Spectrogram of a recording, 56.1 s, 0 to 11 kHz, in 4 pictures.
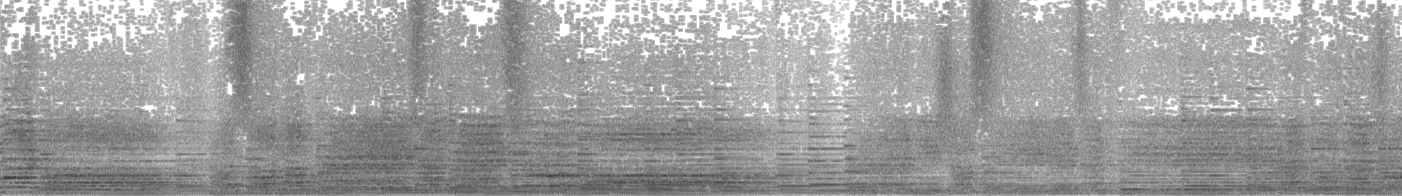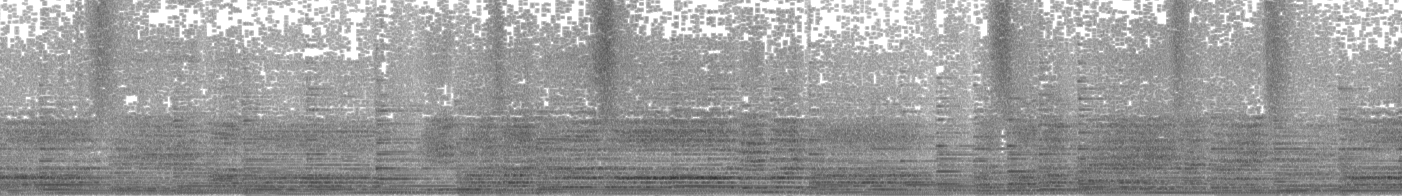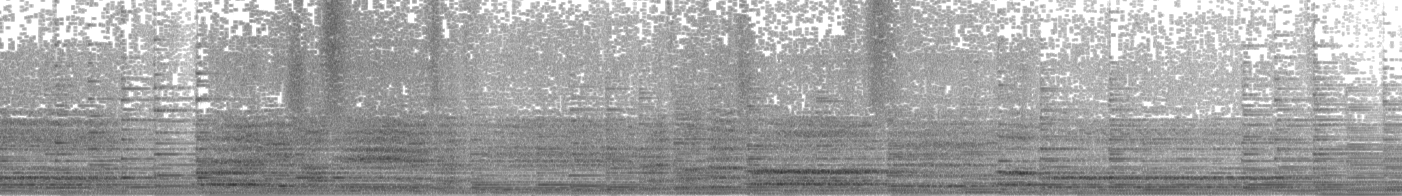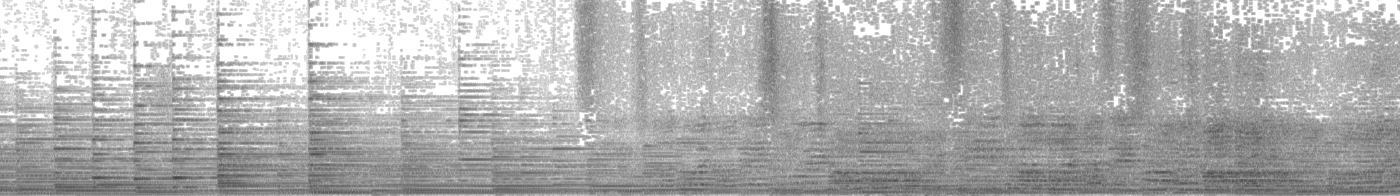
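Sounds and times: mixed choir singing: 0.0 - 43.5, 47.8 - 56.0.

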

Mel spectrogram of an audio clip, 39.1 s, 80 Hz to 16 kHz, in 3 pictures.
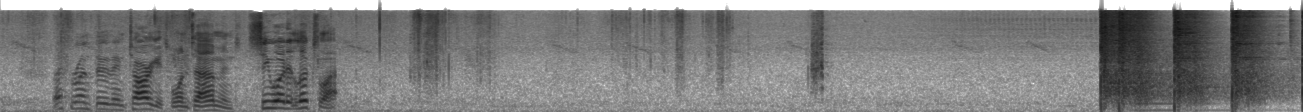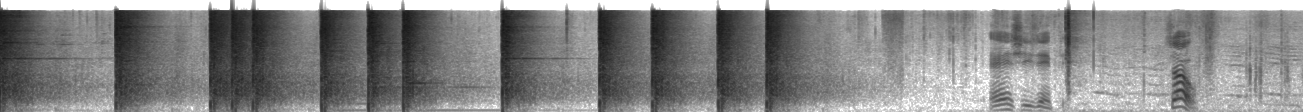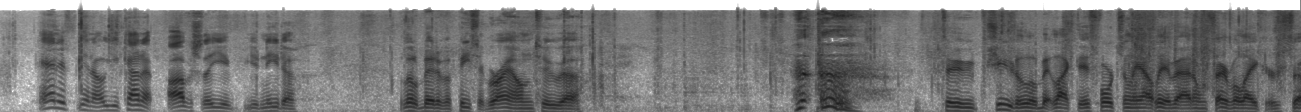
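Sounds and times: steel plates ringing: 11.0 - 14.5, 16.3 - 18.8
pistol shots: 11.0 - 21.5.

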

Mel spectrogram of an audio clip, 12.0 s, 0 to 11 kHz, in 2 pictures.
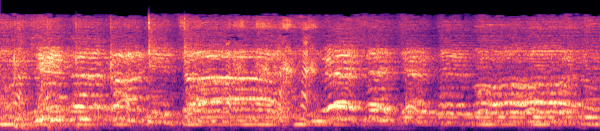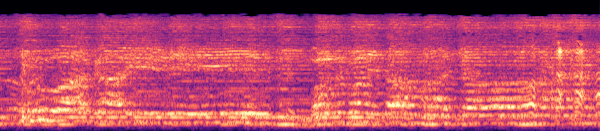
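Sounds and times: men singing folk song: 0.0 - 12.0.

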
